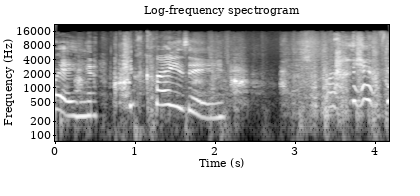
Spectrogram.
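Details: Siberian Husky named Key, indoors on a bed, talking because he wants to play: drawn-out, wavering whining yowls that slide downward, several in a row, with a woman speaking over and between them.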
